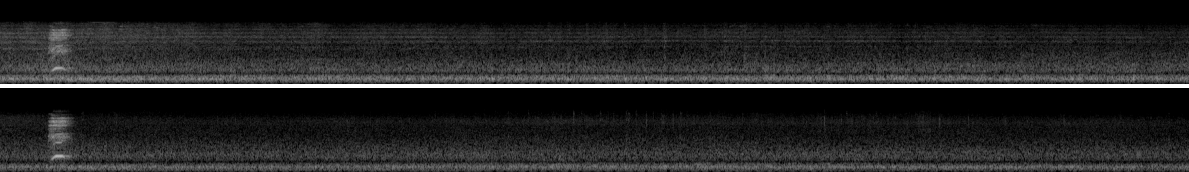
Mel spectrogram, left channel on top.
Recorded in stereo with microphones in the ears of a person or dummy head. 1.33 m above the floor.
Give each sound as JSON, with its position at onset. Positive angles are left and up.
{"t": 0.5, "sound": "a gasp", "side_deg": 0, "distance_m": 0.8}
